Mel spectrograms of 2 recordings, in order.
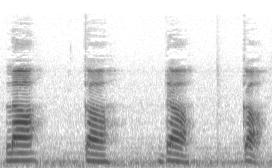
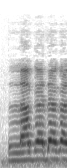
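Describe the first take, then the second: First: The syllables are said slowly. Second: The syllables are said fast.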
